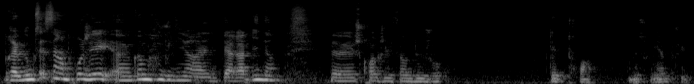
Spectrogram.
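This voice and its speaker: A woman's voice: on the low side, sing-song, a little fast, dark tone, slight background noise. Chatty woman hosting a knitting podcast. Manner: chatty, self-deprecating, many fillers and restarts. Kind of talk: casual chat. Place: home room with window.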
